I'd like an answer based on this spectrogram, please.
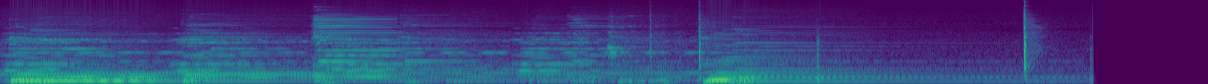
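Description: Plucked string instrument: chords struck about three times, each ringing and fading away. A sharp click comes near the end, and then the sound cuts off abruptly.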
